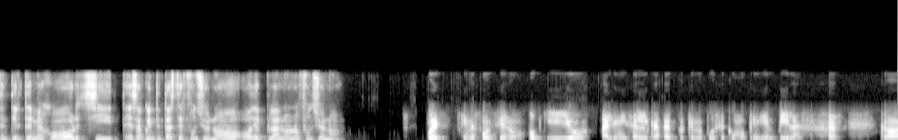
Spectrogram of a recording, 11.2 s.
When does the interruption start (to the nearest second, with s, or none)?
none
